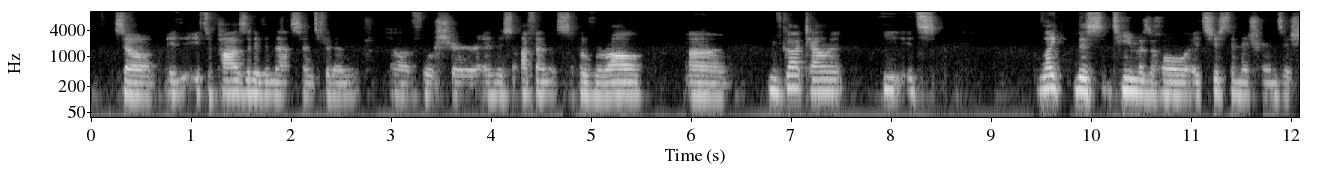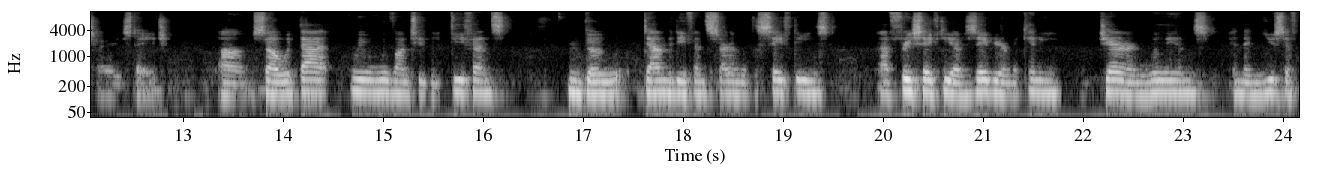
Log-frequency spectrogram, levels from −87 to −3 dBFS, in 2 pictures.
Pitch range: 125-140 Hz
